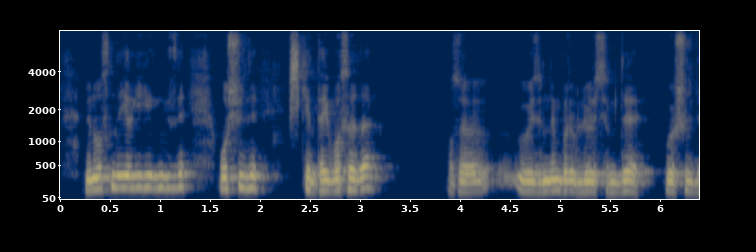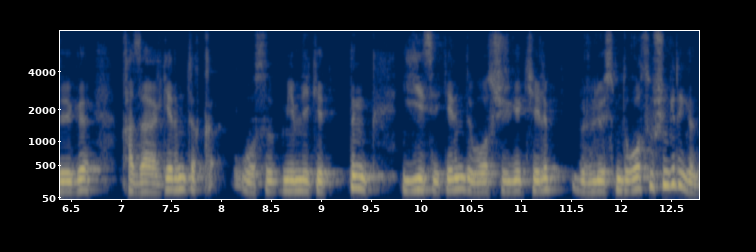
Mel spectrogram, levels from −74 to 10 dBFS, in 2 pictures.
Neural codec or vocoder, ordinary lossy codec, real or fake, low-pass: none; none; real; none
